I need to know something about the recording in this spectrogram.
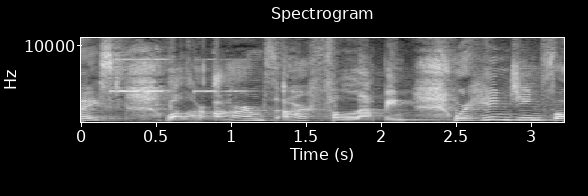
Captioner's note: timer beeps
